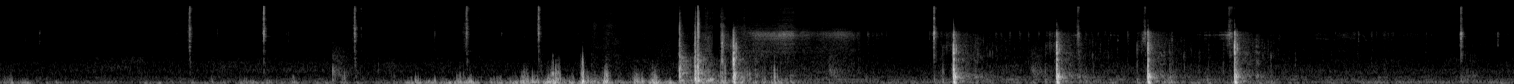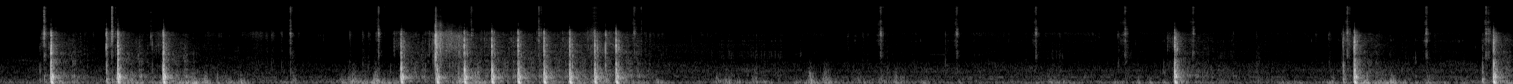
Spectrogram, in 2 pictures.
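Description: Wind buffeting the microphone, with scattered sharp clicks and knocks and a quick run of about ten clicks a little past the middle.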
